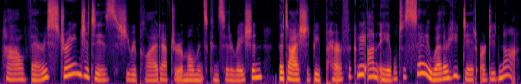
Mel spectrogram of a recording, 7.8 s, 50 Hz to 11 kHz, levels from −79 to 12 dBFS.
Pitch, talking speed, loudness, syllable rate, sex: 215 Hz, 190 wpm, -19 LUFS, 5.2 syllables/s, female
